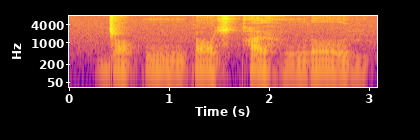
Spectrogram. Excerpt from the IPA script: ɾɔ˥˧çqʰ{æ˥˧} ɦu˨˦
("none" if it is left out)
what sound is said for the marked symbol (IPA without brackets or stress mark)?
ə˥˧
